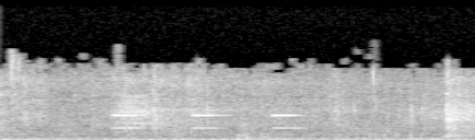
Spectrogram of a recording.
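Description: Three short, evenly spaced high electronic beeps over a steady low room hum.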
